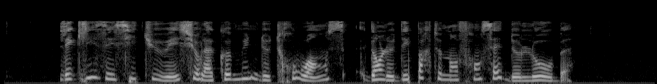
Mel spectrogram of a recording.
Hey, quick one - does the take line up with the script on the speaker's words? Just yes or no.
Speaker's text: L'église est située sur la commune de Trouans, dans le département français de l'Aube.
yes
